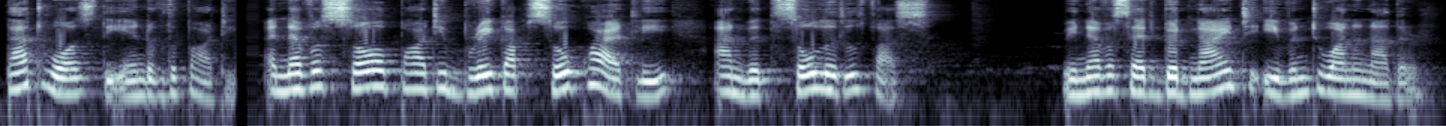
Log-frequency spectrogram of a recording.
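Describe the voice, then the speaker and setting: Mellow-voiced woman reading a story aloud. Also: on the low side, normal speed. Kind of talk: scripted audiobook narration of a comic novel.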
